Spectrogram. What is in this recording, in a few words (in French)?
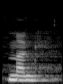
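"tasse", English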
